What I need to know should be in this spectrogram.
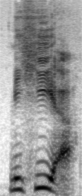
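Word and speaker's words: Mejía: Mejia. Sonia Mejia. And that is how it's pronounced because I did check.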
